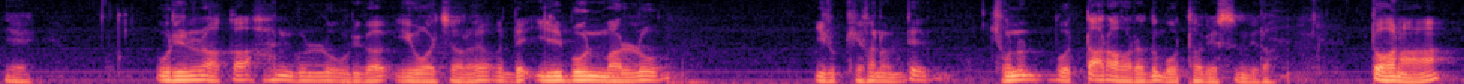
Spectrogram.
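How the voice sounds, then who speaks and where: A man's voice: fairly low pitch, fairly even intonation, moderate pace, mellow, slight background noise. A man, a church elder, preaching a sermon in a conversational way and putting questions to the congregation. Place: church sanctuary.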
